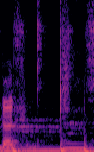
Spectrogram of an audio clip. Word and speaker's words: Bertram: but but that's some I think in English it's it's just beram beram okay cool cuz I'm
